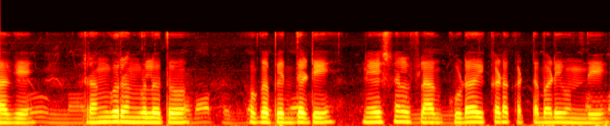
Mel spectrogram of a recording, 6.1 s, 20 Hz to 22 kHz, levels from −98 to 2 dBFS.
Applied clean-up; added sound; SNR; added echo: none; none; none; none.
